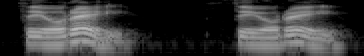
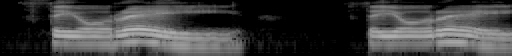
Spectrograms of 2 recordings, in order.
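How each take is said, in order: First: The final vowel is short and clipped. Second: The final vowel is stretched out long.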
